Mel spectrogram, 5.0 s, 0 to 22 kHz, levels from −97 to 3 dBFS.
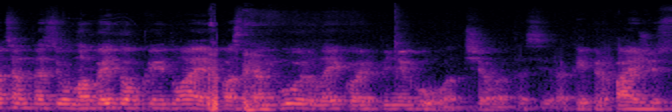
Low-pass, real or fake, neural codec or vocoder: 19.8 kHz; fake; vocoder, 48 kHz, 128 mel bands, Vocos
